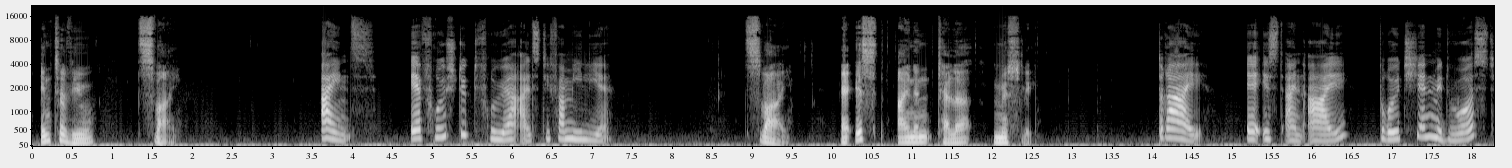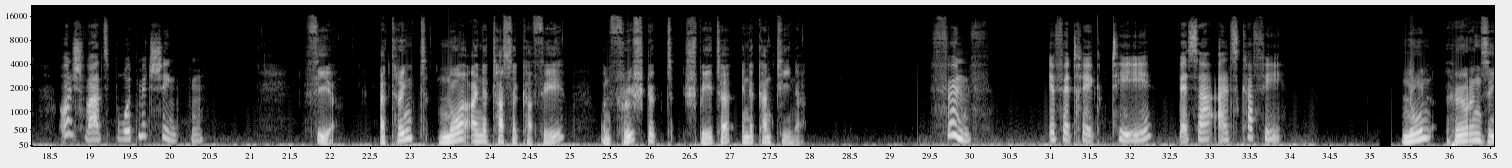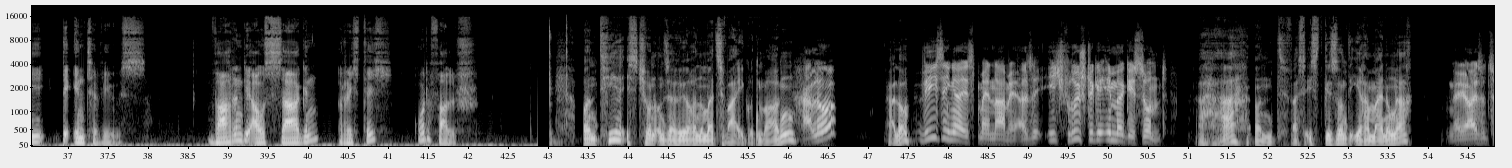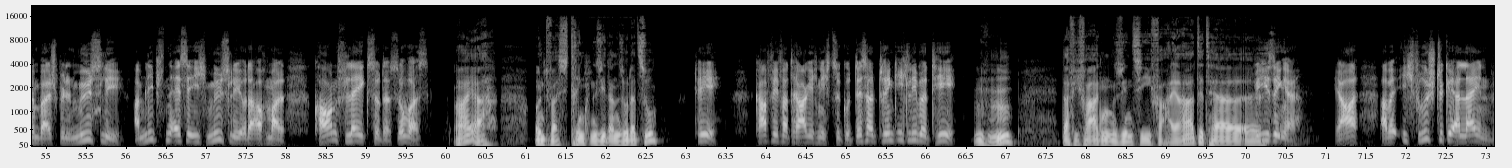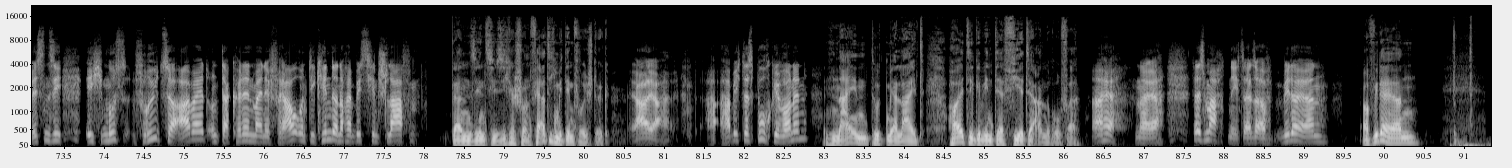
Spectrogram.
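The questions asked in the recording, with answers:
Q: Er frühstückt früher als die Familie.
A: richtig

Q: Er isst einen Teller Müsli.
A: richtig

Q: Er isst ein Ei, Brötchen mit Wurst und Schwarzbrot mit Schinken.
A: falsch

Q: Er trinkt nur eine Tasse Kaffee und frühstückt später in der Kantine.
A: falsch

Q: Er verträgt Tee besser als Kaffee.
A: richtig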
